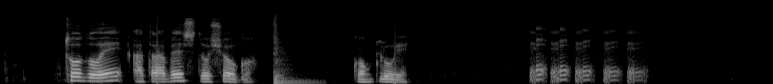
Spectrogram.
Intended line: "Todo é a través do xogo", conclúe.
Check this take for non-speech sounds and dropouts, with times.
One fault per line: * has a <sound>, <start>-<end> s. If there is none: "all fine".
* has a thud, 2.7-3.3 s
* has a laugh, 5.3-6.5 s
